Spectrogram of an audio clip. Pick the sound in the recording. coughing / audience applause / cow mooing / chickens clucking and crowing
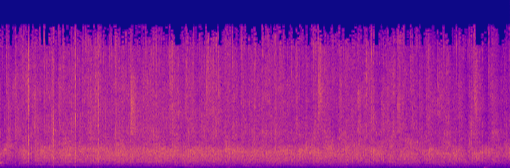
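audience applause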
